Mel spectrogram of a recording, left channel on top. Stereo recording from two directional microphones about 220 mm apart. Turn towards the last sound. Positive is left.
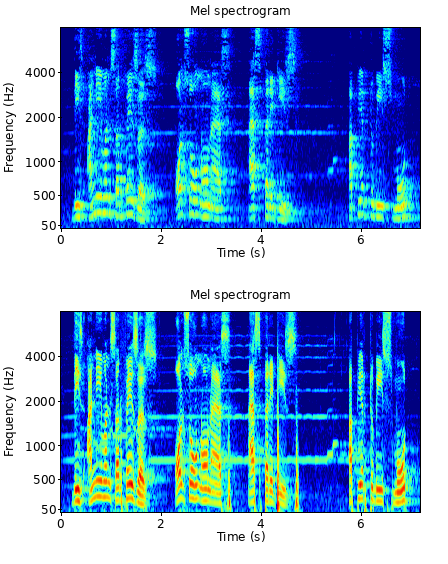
turn(degrees=-45)  # may be behind; listen again after turning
